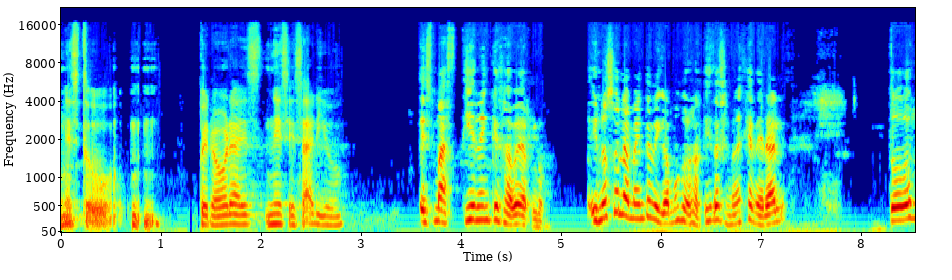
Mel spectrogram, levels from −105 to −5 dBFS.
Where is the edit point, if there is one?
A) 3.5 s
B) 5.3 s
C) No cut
B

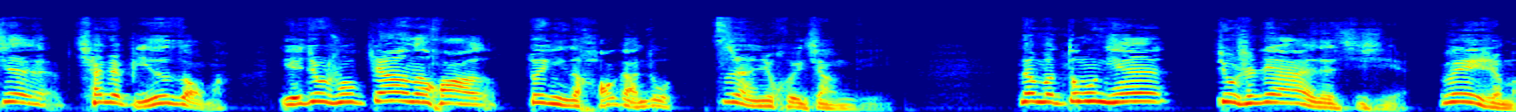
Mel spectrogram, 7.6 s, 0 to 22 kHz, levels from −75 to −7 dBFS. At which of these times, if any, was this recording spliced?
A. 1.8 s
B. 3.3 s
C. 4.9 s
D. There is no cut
A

